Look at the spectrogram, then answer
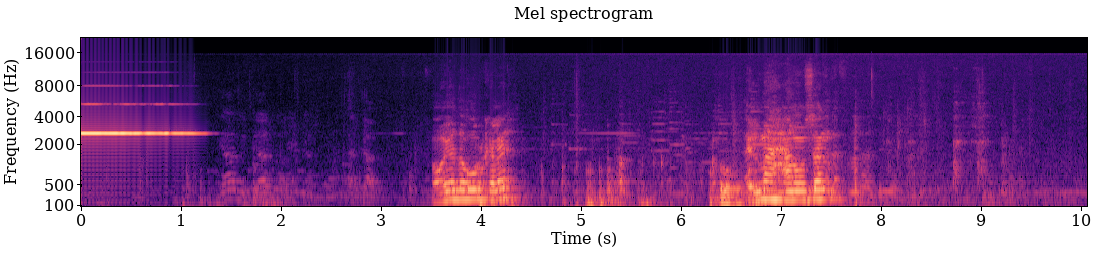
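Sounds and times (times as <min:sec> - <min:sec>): microphone feedback whistle: 0:00.0 - 0:01.4, 0:04.8 - 0:05.8.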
